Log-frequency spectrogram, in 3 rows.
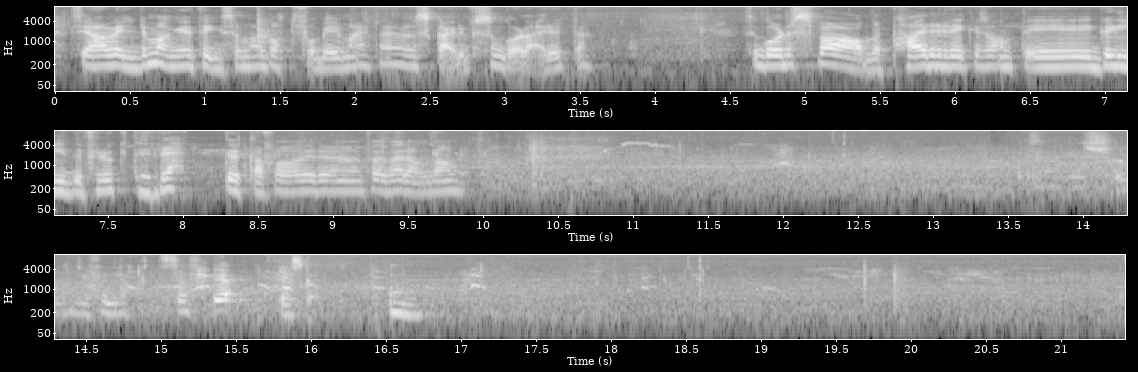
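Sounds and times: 
steady outdoor noise: 0.0 - 21.4
speech: 0.2 - 3.7, 4.6 - 10.0, 14.6 - 16.7
flock of common eider ducks calling over open water: 8.1 - 21.4.

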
